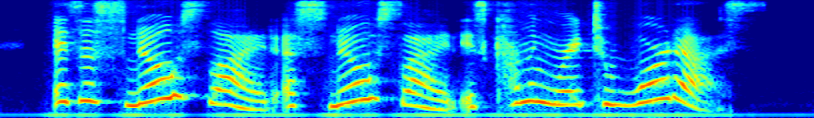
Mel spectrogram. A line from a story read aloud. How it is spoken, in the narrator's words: cried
